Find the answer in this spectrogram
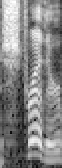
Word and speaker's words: Strother: the same and have settled on the pronunciation Strether because I consulted with hunter lesser who is quite the expert on the first campaign in the Civil War and has personal acquaintance with some of the descendants and I'm copying the pronunciation from what he said the family members had used I first discovered the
